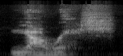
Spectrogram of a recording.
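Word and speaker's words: ירש: How you pronounce it. Yaresh.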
